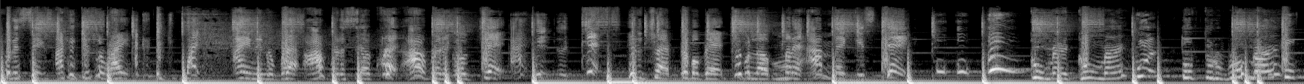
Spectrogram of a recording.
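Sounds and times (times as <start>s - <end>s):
heavy bass: 0.0s - 12.7s
rapping over a beat: 0.0s - 13.0s.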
